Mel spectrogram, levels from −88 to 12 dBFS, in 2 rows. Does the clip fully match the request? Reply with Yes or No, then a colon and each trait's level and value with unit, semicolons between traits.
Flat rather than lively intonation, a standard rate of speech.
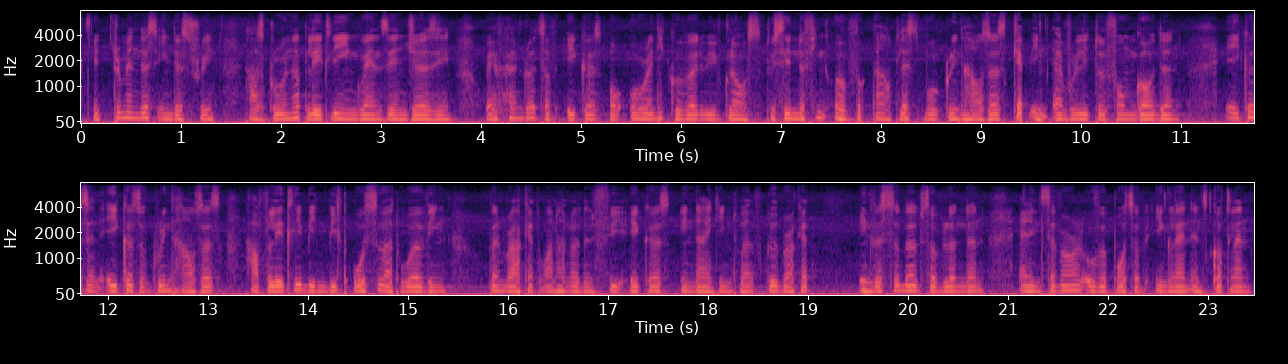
Yes: narrow, 1.6 semitones; average, 165 wpm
